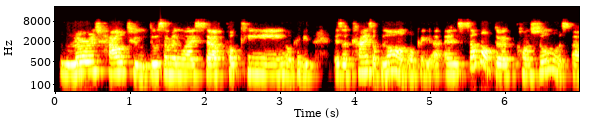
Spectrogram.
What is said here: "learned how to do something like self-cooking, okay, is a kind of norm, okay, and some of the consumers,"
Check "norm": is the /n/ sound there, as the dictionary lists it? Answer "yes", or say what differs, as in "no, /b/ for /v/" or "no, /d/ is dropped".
no, /l/ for /n/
